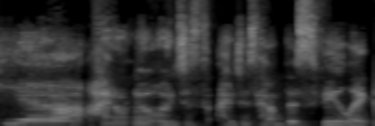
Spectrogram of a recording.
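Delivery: voicing mom. Mom voiced, calm and knowing.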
